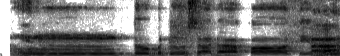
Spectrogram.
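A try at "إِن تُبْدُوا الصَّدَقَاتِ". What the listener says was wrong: Dus, ada alif lam kan? Ada alif lam soundnya, jangan sampai hilang.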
